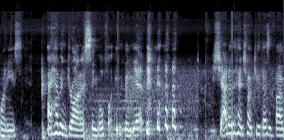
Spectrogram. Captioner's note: laughs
